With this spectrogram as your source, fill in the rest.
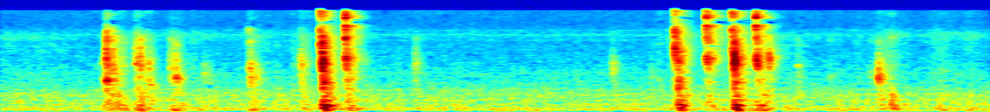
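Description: Fingers resting on a backlit black plastic mechanical keyboard tap its keys while typing. They produce short, bright, clicky keystrokes in irregular clusters separated by quiet pauses. Each click is crisp and dies away almost instantly.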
